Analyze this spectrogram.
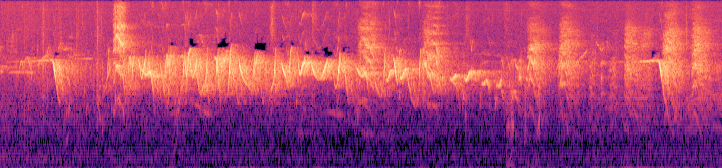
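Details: Australian ring-necked parrots having a thorough wash in a pond, giving loud, harsh, high-pitched chattering calls in a continuous jumble for several seconds, then a few separate sharp squeaks.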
